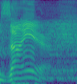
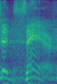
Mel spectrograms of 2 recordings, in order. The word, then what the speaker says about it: Zaire: Cosell coming to you live from Zaire some would pronounce its air they're wrong it got big laughs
